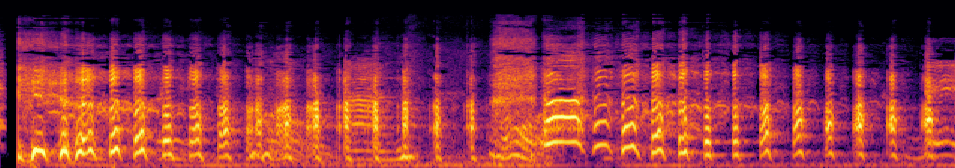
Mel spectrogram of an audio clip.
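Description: A woman laughing in quick, repeated giggling bursts.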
